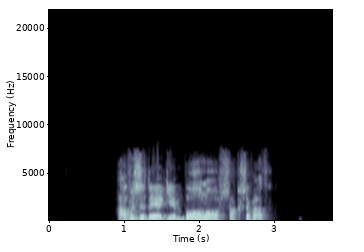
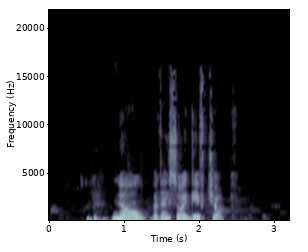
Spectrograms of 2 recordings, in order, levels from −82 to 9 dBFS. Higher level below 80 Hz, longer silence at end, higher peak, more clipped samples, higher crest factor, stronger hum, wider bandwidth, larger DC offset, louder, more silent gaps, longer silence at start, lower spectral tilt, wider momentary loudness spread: about the same, -54 dBFS vs -58 dBFS; about the same, 0.9 s vs 0.9 s; first, 0 dBFS vs -4 dBFS; neither; about the same, 14 dB vs 18 dB; neither; second, 7.6 kHz vs 16 kHz; neither; first, -14 LUFS vs -20 LUFS; neither; first, 0.9 s vs 0.5 s; about the same, -5 dB/octave vs -5.5 dB/octave; second, 8 LU vs 16 LU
